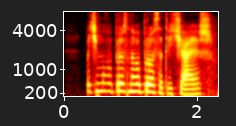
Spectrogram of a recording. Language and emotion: Russian, angry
